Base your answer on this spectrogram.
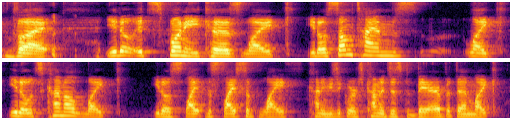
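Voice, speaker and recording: A man co-hosting a podcast, rambling casually with lots of "like" and "you know" and a soft trailing delivery. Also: fairly high pitch. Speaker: podcast co-host. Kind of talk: casual chat.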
